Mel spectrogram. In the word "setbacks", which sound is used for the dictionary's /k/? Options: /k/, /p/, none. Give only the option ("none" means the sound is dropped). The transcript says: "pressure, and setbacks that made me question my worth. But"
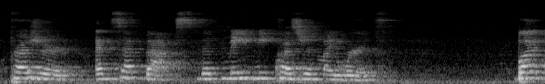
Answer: /k/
